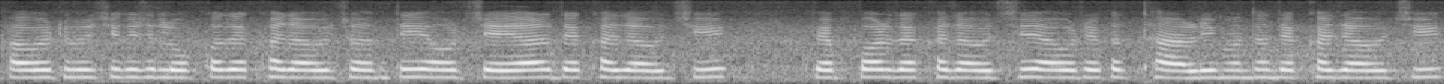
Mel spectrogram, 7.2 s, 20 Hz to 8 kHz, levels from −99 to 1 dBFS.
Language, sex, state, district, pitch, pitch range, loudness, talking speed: Odia, female, Odisha, Malkangiri, 265 Hz, 260-275 Hz, -11 LUFS, 140 wpm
